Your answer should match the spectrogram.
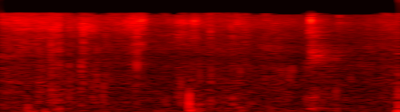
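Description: Faint rustling and a few light knocks of handling as a fabric blood-pressure cuff is wrapped around an upper arm.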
